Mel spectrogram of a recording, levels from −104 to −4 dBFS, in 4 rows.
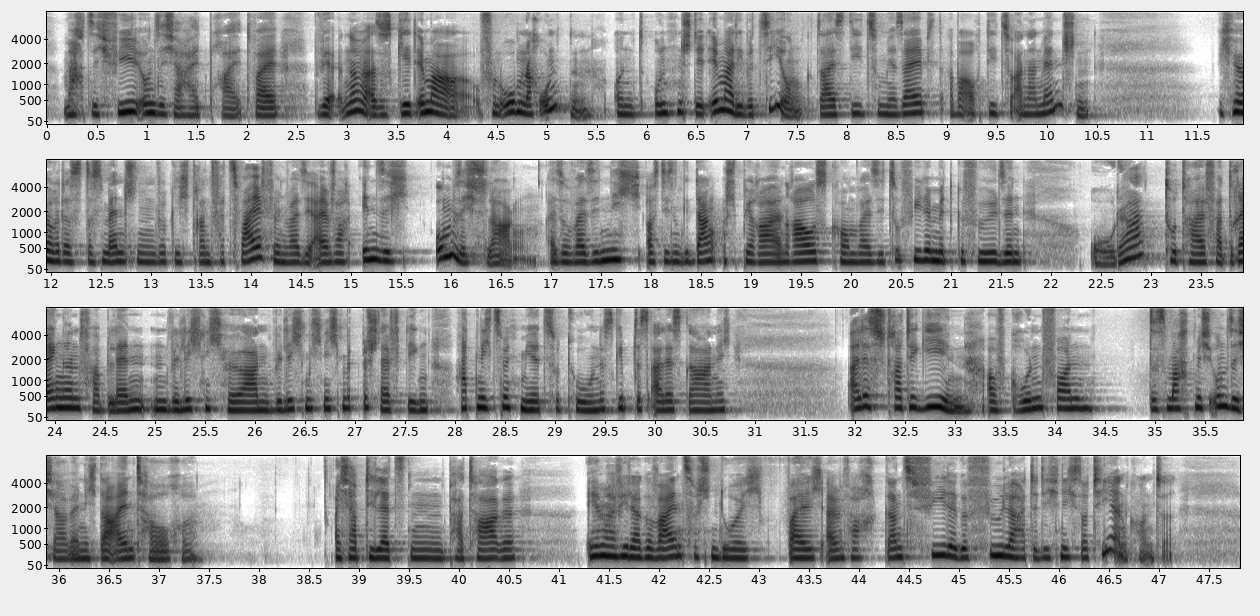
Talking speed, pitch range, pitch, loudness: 155 wpm, 180-215 Hz, 195 Hz, -19 LUFS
